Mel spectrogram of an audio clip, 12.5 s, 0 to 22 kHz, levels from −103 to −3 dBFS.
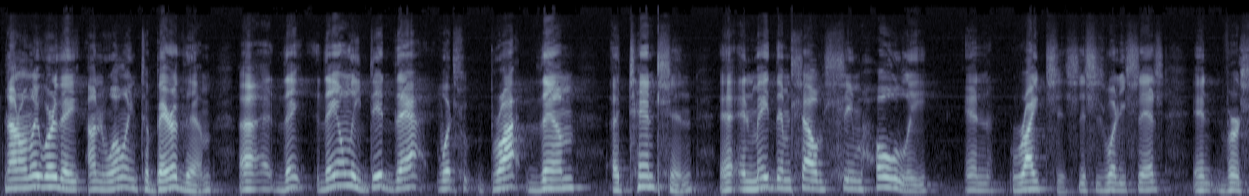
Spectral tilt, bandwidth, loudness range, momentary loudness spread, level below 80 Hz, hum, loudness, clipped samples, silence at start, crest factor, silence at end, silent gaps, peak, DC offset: -3.5 dB/octave; 18.5 kHz; 4 LU; 14 LU; -78 dBFS; none; -36 LUFS; under 0.1%; 0.05 s; 20 dB; 0 s; none; -16 dBFS; under 0.1%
